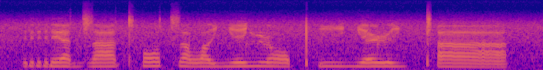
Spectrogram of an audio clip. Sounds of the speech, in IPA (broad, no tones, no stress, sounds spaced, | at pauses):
rʲ a d͡z aː tʰ ɔ t͡s ɛ lˠ ɜ ʎ ɛ ʎ ɭ ɔː pʼ iː ʎ ɛ ɭ i ʎ tʼ aː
